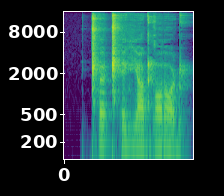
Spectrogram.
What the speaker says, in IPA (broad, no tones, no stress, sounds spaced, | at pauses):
ǁʰ œ ǁʰ e vʲ ɑː ɖ ɡ ɔ ɾ ɔ ɖ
